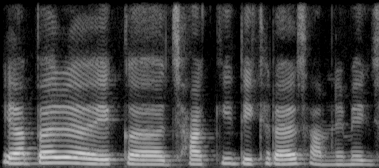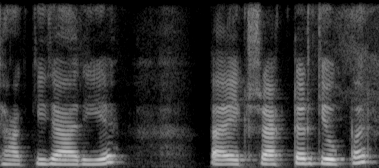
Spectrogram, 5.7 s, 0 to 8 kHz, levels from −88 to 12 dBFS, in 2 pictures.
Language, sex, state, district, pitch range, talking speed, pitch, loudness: Hindi, female, Punjab, Fazilka, 205-235 Hz, 180 wpm, 215 Hz, -16 LUFS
